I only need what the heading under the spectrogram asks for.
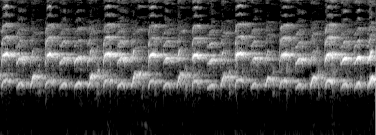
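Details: A singing male cockatiel, kept at home, gives a brief stretch of lively whistled warbling, short notes repeating roughly twice a second.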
